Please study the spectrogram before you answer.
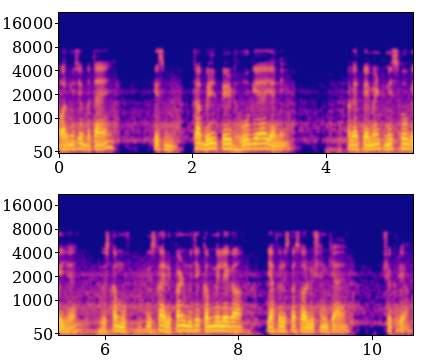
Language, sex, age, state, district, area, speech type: Urdu, male, 18-30, Delhi, North East Delhi, urban, spontaneous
